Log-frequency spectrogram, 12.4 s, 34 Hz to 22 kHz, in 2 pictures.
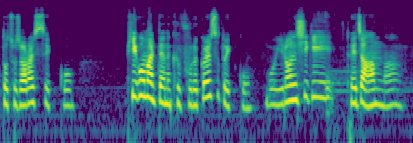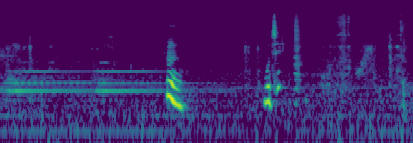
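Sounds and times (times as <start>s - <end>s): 
speech: 0.1s - 1.2s, 2.0s - 6.2s, 8.7s - 9.1s, 10.2s - 10.8s
distant gong ringing outside: 4.7s - 9.1s.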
